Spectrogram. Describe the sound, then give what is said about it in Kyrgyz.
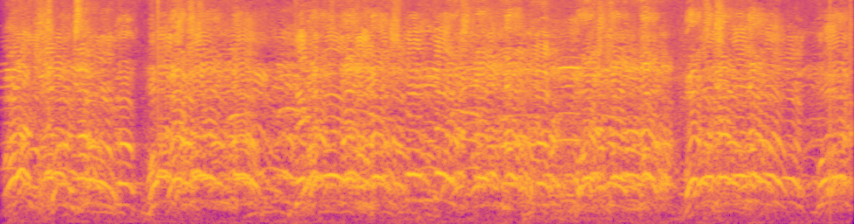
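A crowd of protesters at a rally in Bishkek, gathered outside the security service building in support of jailed politician Ömürbek Tekebaev, shouts and chants loudly and continuously, dipping only briefly twice before swelling again. “Бишкекте Өмүрбек Текебаевди колдоо митинг улантылды. Атамекен фракциясынын абактагы лидери Өмүрбек Текебаевга колдоо көрсөтүлдү. Бүгүн кайрадан УКМК имараты алдына жыйналды.”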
